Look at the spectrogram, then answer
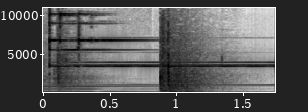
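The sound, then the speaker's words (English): An office door bursts open as someone rushes past and barrels through it, with one heavy, booming thud that briefly swells and fades, set against a steady background hum with faint high ringing tones. “Balthus sat in his office, watching the nearby window, until Ian rushed past and barreled through the door.”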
